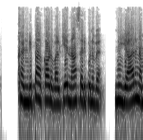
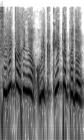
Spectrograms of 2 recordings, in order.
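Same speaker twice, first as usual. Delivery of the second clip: sharp, much higher protest; high scolding; 7 semitones higher than usual. Acted. Wife scolds husband for laughing, much higher and sharp. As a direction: tell him off for laughing.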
